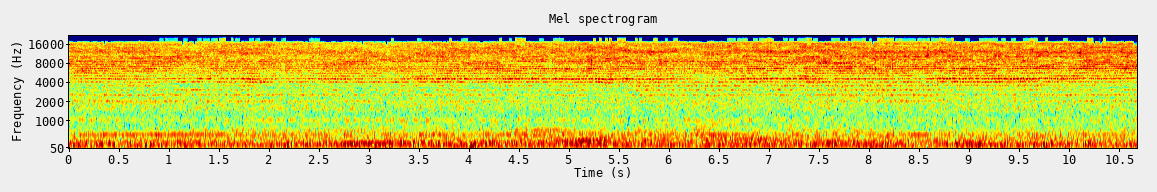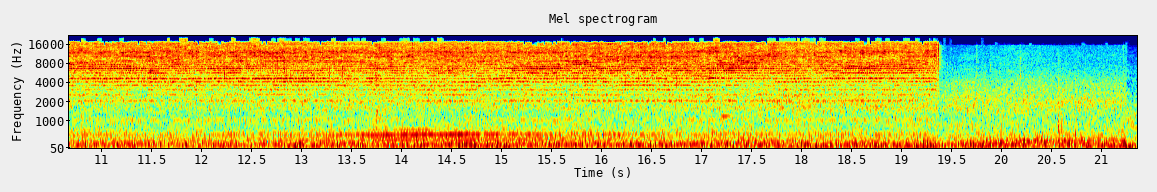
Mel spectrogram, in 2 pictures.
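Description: An electric cleaning brush scrubs deep inside the wheel well of a BMW, a steady dense whirring and spraying wash that runs close and loud for the whole stretch, cutting off abruptly near the end.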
